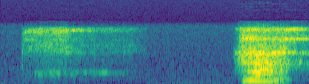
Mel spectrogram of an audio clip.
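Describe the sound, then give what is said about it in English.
Breathing together during a rehab group session: a soft drawn-in breath, a pause, then a louder, sighing exhale. “You come to rehab to just breathe. So let's all do it together.”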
